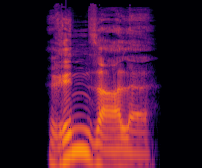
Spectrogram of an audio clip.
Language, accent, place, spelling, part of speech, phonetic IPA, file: German, Germany, Berlin, Rinnsale, noun, [ˈʁɪnˌzaːlə], De-Rinnsale.ogg
- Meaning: nominative/accusative/genitive plural of Rinnsal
